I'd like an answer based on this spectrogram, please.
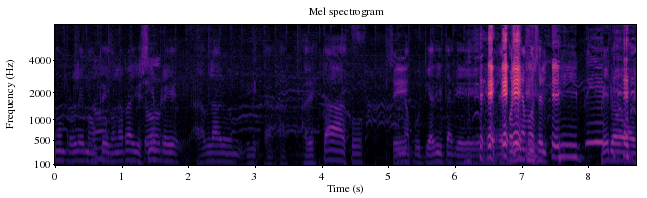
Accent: Esteban Echeverría, Buenos Aires Province, Argentina; somos todos de Esteban Echeverría.

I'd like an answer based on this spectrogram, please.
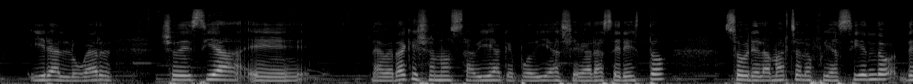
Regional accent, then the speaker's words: Buenos Aires, Argentina; yo me crié en Villa Lugano. Mi mamá me trajo a los 6 meses y de ahí me crié, sé cómo son las cosas, cómo se vive.

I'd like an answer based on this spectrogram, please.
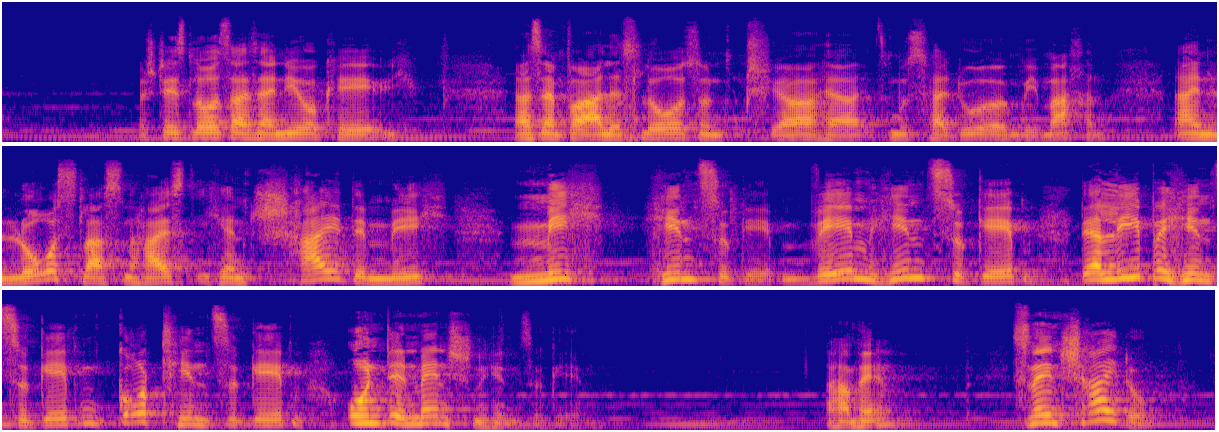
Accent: Stuttgart, Baden-Württemberg, Germany; Ich bin da ja aufgewachsen in Untertürkheim.

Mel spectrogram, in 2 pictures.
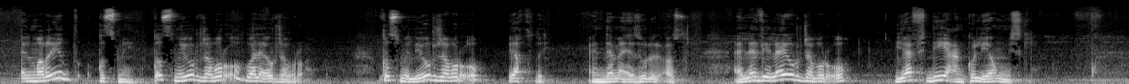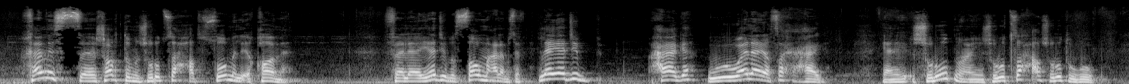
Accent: Egypt; عندنا في مصر الحمد لله 7 مراصد بيرصدوا الهلال

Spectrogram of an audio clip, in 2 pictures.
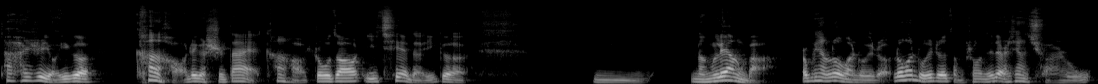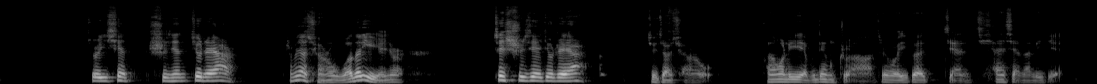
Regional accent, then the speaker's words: Tianjin, China; 因为我是天津人，我可能会带一些，就跟你上课接下茬那样的一个过程

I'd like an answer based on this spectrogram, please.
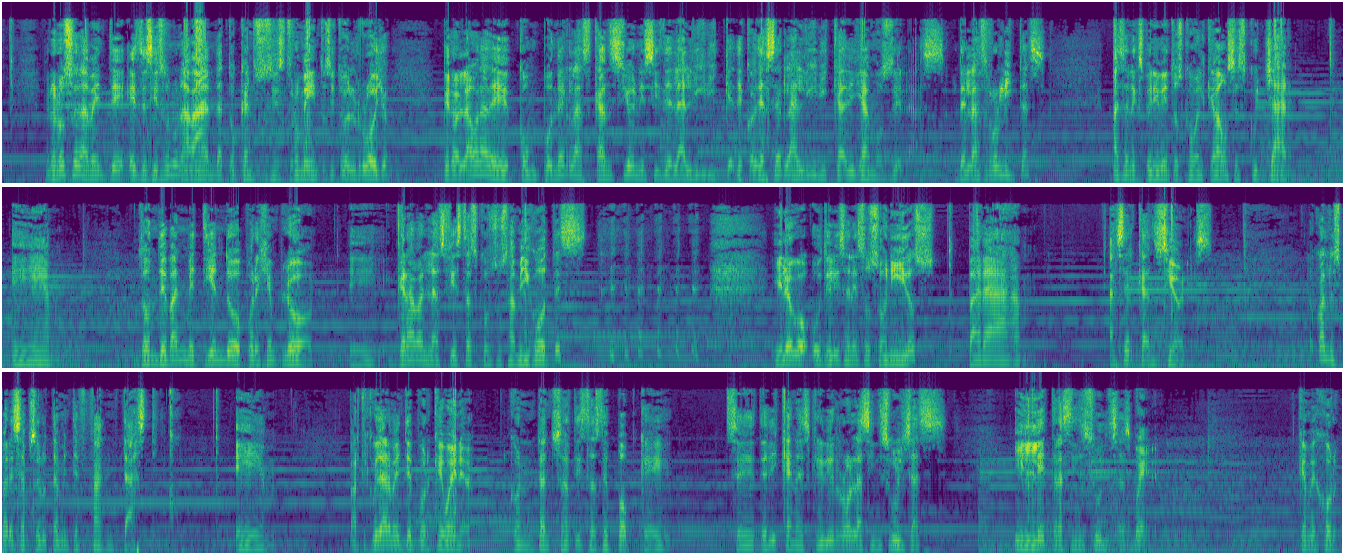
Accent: Mexico; no están hablando del país México, no están hablando de todos nosotros como mexicanos

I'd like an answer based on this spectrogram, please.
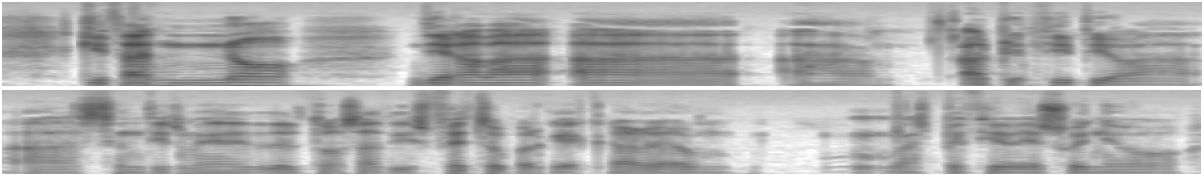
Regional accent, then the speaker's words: Bilbao, Basque Country, Spain; Y pintor, y soy de Bilbao, cosa también, importante.

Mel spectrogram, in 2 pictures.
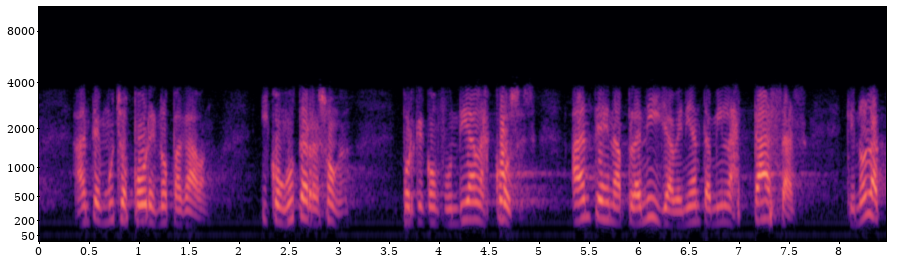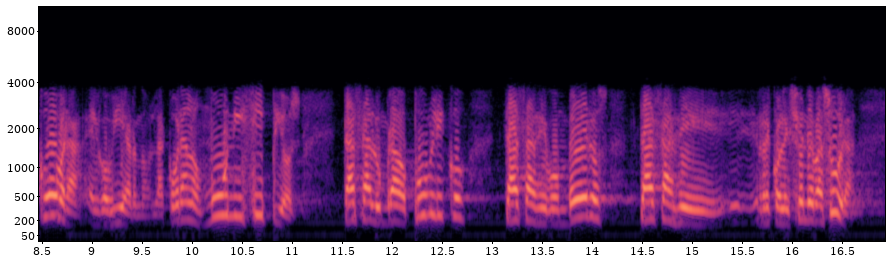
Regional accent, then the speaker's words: Guayaquil, Guayas, Ecuador; como inicio de la fiesta de julio en mi ciudad natal, Guayaquil

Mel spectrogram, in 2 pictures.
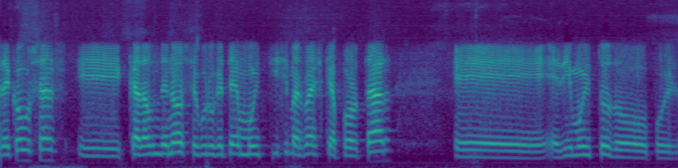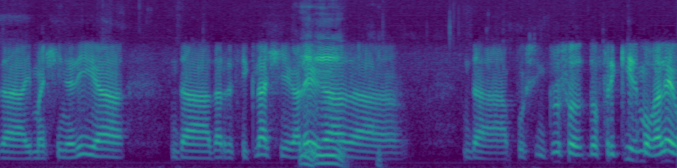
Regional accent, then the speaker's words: Galicia, Spain; como os galegos estamos en todas partes

